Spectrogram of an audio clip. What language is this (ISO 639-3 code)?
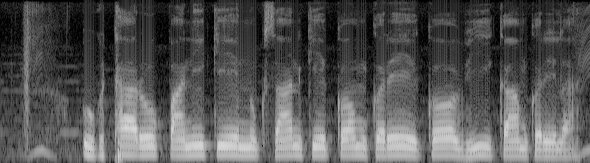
bho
